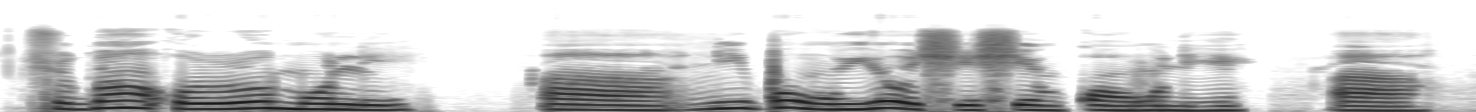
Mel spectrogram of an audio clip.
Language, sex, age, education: Yoruba, female, 15-29, tertiary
